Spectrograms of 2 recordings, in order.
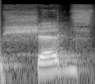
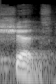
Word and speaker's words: SHEHDS: finally get there uh basically it's like an outdoor shed or sheds it just is pronounced differently so if you're wondering how you pronounce their deal is sheds we do have two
